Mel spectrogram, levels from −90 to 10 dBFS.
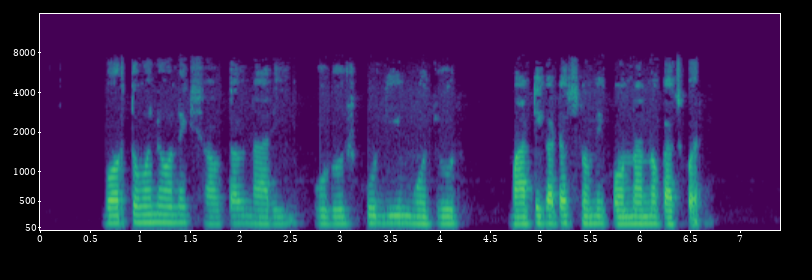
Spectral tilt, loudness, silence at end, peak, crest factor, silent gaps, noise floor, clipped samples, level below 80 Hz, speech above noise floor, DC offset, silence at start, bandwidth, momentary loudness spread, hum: -7.5 dB/octave; -21 LUFS; 0.8 s; -2 dBFS; 20 dB; none; -82 dBFS; under 0.1%; -56 dBFS; 62 dB; under 0.1%; 0.65 s; 7.6 kHz; 9 LU; none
